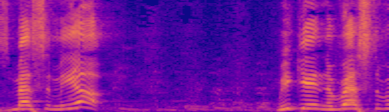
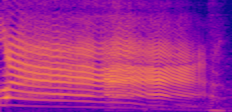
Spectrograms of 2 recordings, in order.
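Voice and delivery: disgusted gag cry; 5 semitones higher than usual. Retold or imitated. Spit in mouth at nurse.

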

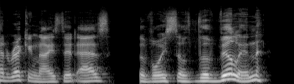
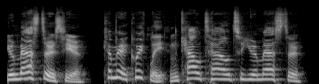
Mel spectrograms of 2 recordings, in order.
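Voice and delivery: higher, taunting call; teasing call; 10 semitones higher than usual. A narrator's reading. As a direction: taunt him through the wall. Calling through wall, teasing.

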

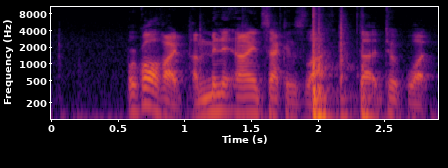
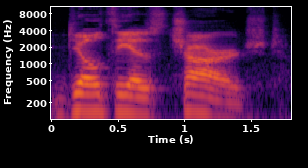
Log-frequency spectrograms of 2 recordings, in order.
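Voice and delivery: drawn-out mock confession; 5 semitones higher, 6 dB louder, much slower than usual. Real, not acted.

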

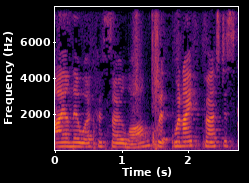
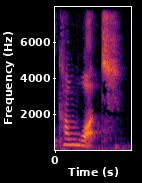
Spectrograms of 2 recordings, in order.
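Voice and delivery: ordinary talk

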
